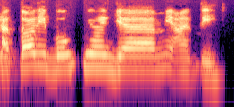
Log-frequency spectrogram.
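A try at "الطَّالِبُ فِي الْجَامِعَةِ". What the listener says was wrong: Ya, tolibnya dipanjangkan pengucapannya. At-thalib.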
